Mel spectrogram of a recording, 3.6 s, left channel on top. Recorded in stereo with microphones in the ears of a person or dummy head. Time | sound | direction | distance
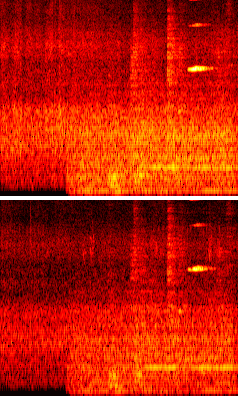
1.0 | a door slam | 10° left (ahead or behind) | 0.5 m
